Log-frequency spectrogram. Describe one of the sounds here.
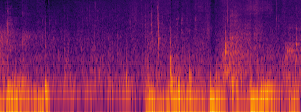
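Chairs knock and scrape on a wooden stage.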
